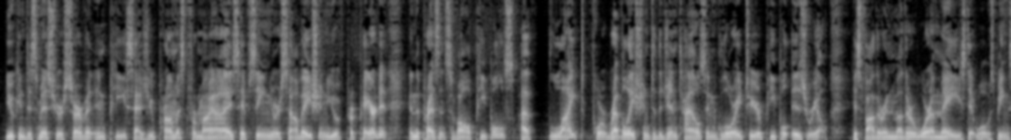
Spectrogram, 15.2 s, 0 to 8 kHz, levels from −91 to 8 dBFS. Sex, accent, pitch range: male, American, 95-125 Hz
